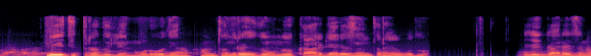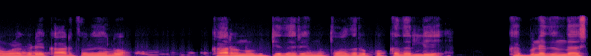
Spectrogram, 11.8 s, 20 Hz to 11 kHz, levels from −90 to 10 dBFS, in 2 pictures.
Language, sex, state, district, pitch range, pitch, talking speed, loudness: Kannada, male, Karnataka, Koppal, 155-170 Hz, 165 Hz, 110 wpm, -22 LUFS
